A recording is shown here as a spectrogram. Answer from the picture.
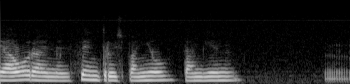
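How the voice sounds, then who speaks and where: In a Russian accent, a woman speaks very slowly with a medium pitch, a dark, mellow tone and a monotone, flat intonation. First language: Russian (speaking Spanish). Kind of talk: interview testimony. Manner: halting.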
